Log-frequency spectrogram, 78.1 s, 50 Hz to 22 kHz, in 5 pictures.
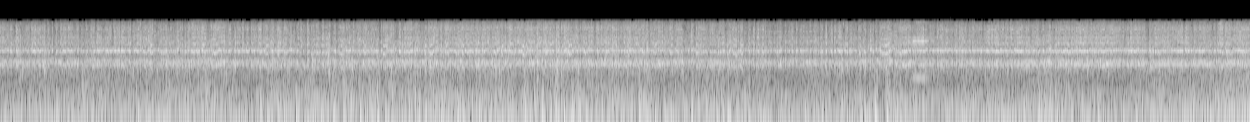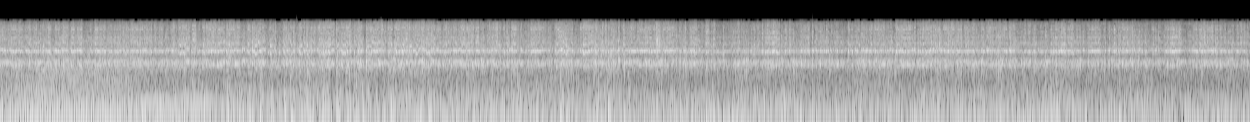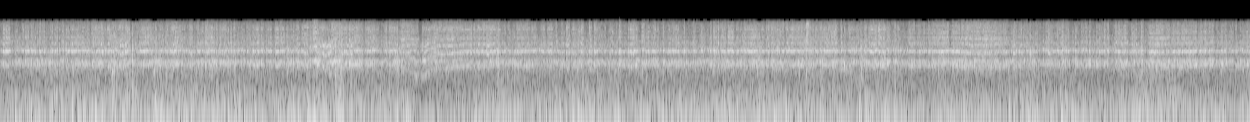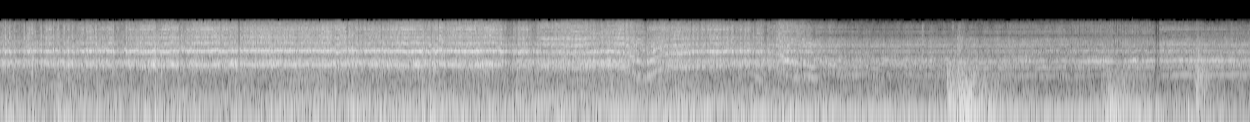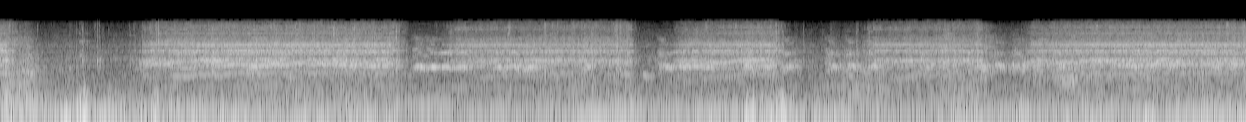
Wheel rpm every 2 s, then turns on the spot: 230, 230, 230, 230, 230, 240, 230, 230, 230, 230, 230, 240, 230, 240, 240, 230, 230, 230, 200, 230, 230, 230, 230, 230, 230, 230, 220, 190, 130, 70, 70, 30, 50, 50, 50, 40, 30, 40, 60.
62-64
